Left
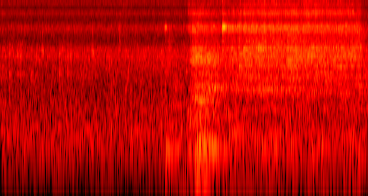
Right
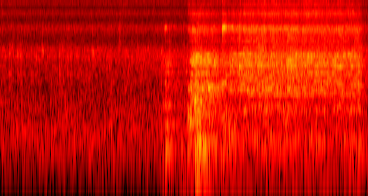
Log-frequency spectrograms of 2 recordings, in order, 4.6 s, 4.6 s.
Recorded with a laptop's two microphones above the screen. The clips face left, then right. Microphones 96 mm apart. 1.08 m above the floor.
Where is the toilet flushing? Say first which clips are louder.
Right 8 dB; 60° right (ahead or behind), 3.5 m.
